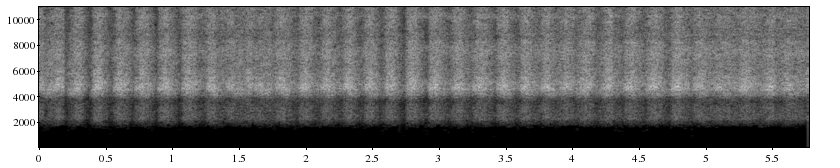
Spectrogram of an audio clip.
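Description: A cicada calls with a loud, high, rasping buzz. The drone swells and fades in quick, even pulses, roughly three each second, without a break.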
